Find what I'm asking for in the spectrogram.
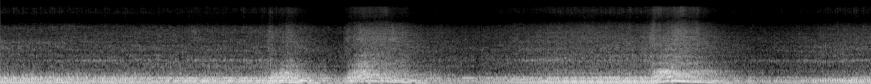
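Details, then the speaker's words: Gen 1 Hayabusa after swapping in a gen 2 radiator with double fan to fix a leaking radiator: the Chinese aftermarket water pump makes some noise; the engine starts and idles with sharp throttle blips, revs climbing and falling cleanly, running normally. "the pump is chinese unfortunately so it makes some noise let's see to start it [Music] and it starts"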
